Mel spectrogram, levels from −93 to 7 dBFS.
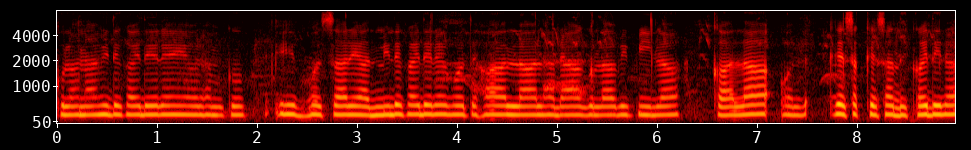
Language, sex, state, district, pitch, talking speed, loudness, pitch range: Hindi, female, Chhattisgarh, Rajnandgaon, 235 Hz, 195 wpm, -35 LUFS, 225-240 Hz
